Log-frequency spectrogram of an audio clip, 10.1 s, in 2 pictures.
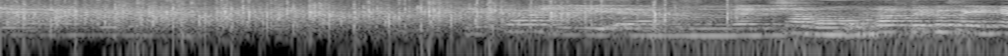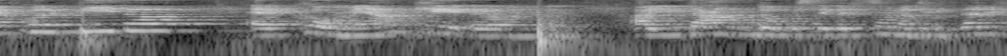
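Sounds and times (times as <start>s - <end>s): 
audience applause: 0.0s - 3.5s
speech: 3.7s - 10.0s.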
